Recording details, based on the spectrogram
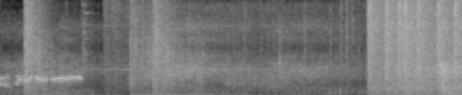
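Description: Bursts of rapid gunfire from a Counter-Strike match fill the scene, loud and dense, with a brief pause before a heavy final volley.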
